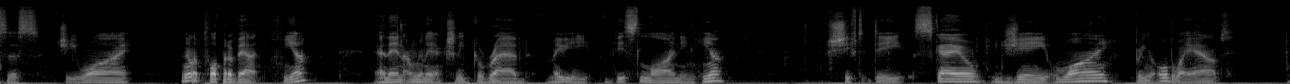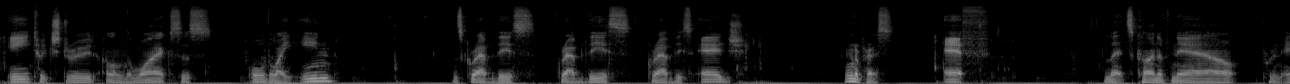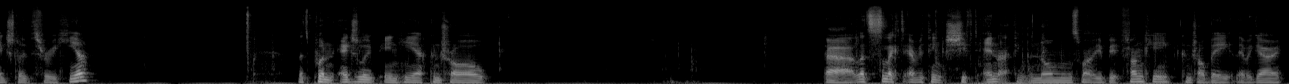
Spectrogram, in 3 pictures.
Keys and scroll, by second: 3.3 Tab, 3.7 Tab, 4.9 2, 8.2 shift+d, 8.8 s, 9.8 g, 12.9 e, 20.3 g, 22.3 f, 23.8 ctrl+r, 28.4 ctrl+r, 29.9 ctrl+b, 32.6 ctrl+z, 34.3 a, 35.5 shift+n, 36.1 ctrl+r, 37.4 ctrl+b.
